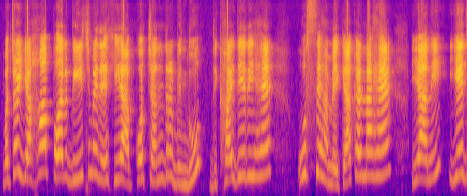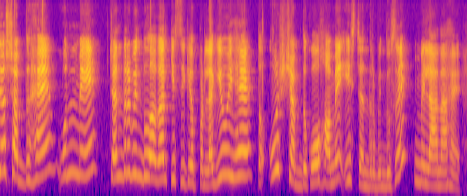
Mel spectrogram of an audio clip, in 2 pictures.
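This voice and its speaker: High bright-voiced woman teaching slowly. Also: lively intonation, dry recording. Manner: patient, spells out each letter and sound. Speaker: primary school teacher. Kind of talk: slow phonics lesson for young children.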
